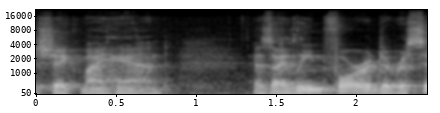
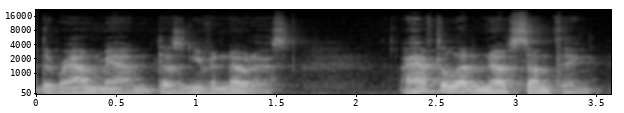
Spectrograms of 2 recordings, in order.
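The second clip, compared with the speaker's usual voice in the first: usual speaking voice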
